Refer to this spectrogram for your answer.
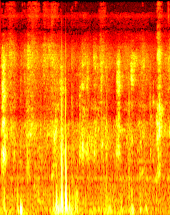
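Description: Shih Tzu puppies give brief, soft whimpers and yips as they beg to be fed.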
